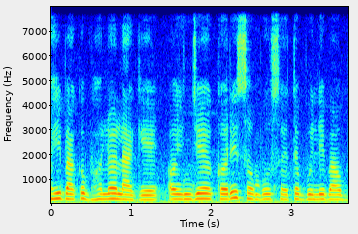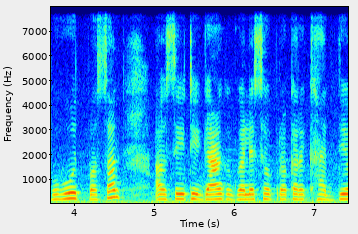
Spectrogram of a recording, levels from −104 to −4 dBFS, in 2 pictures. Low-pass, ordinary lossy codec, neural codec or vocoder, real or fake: none; none; none; real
